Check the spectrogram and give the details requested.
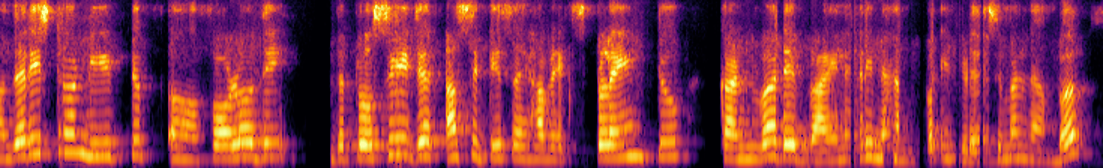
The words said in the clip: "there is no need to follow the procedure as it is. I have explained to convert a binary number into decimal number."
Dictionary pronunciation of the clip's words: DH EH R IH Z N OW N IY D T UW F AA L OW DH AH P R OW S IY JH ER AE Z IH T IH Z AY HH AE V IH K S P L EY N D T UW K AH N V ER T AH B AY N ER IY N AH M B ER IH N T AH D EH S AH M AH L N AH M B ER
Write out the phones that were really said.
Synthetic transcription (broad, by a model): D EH R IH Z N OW N IY D T UW F AA L OW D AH P R OW S IY JH ER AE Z IH T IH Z AY HH AE V IH K S P L EY N D T UW K AH N V ER T AH B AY N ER IY N AH M B ER IH N T AH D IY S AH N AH L N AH M B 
